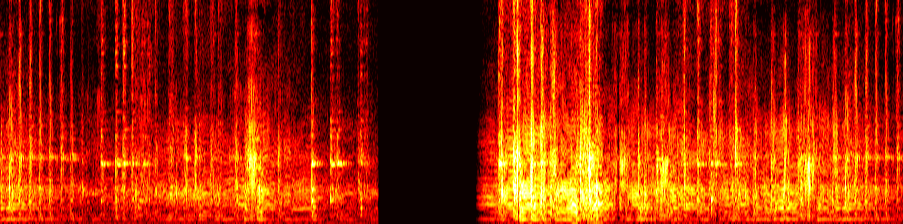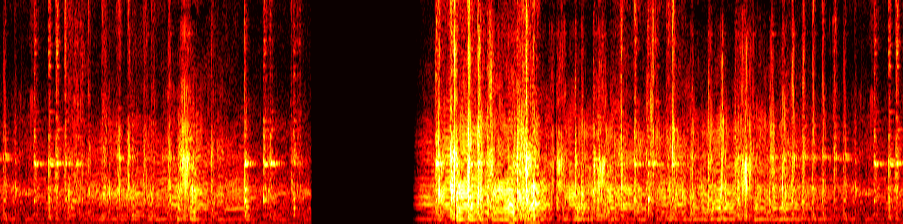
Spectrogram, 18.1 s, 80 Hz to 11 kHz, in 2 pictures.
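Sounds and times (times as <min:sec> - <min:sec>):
fly ticking against window glass: 0:00.0 - 0:03.8, 0:04.8 - 0:12.2, 0:13.2 - 0:18.0
fly buzzing: 0:01.6 - 0:03.8, 0:04.8 - 0:09.0, 0:09.8 - 0:12.2, 0:13.2 - 0:17.5.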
